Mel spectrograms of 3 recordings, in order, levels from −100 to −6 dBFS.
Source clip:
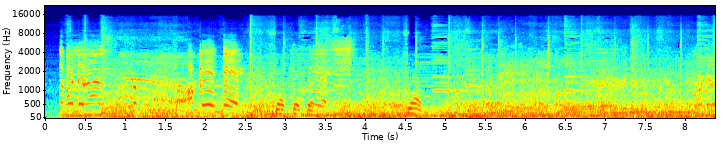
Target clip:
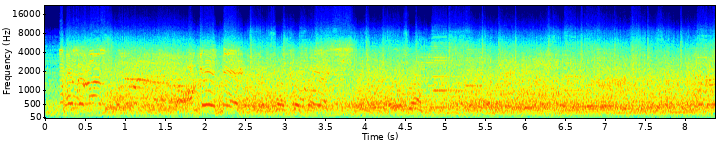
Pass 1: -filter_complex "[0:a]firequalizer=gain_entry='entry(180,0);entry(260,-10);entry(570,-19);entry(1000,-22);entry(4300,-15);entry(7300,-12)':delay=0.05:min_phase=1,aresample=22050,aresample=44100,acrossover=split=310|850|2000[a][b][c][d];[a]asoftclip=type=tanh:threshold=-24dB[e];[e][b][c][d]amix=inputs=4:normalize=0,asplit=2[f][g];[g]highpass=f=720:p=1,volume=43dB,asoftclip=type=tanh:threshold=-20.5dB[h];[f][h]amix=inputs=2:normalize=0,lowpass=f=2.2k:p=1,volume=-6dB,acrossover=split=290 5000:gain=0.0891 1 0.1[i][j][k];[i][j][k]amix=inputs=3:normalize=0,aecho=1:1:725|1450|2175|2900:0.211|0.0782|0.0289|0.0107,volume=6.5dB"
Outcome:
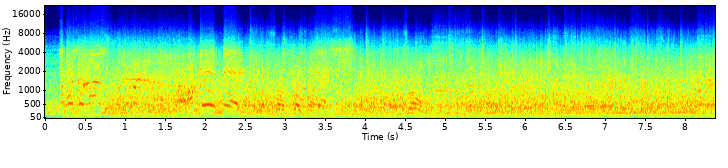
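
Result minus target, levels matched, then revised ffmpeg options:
soft clip: distortion -7 dB
-filter_complex "[0:a]firequalizer=gain_entry='entry(180,0);entry(260,-10);entry(570,-19);entry(1000,-22);entry(4300,-15);entry(7300,-12)':delay=0.05:min_phase=1,aresample=22050,aresample=44100,acrossover=split=310|850|2000[a][b][c][d];[a]asoftclip=type=tanh:threshold=-36dB[e];[e][b][c][d]amix=inputs=4:normalize=0,asplit=2[f][g];[g]highpass=f=720:p=1,volume=43dB,asoftclip=type=tanh:threshold=-20.5dB[h];[f][h]amix=inputs=2:normalize=0,lowpass=f=2.2k:p=1,volume=-6dB,acrossover=split=290 5000:gain=0.0891 1 0.1[i][j][k];[i][j][k]amix=inputs=3:normalize=0,aecho=1:1:725|1450|2175|2900:0.211|0.0782|0.0289|0.0107,volume=6.5dB"

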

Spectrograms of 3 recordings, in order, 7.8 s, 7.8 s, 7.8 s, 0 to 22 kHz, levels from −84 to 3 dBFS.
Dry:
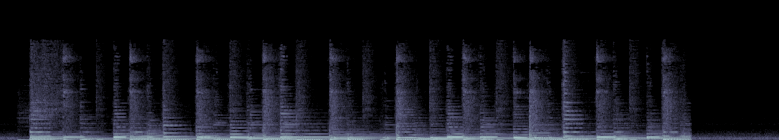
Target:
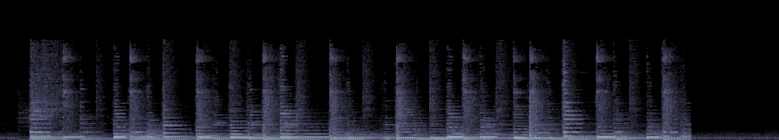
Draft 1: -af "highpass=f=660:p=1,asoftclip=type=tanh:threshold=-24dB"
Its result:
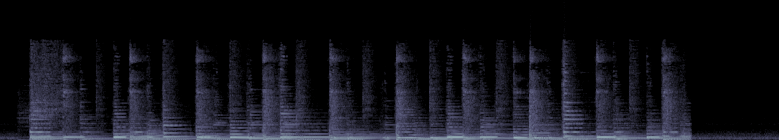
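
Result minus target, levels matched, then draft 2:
soft clip: distortion +18 dB
-af "highpass=f=660:p=1,asoftclip=type=tanh:threshold=-14dB"

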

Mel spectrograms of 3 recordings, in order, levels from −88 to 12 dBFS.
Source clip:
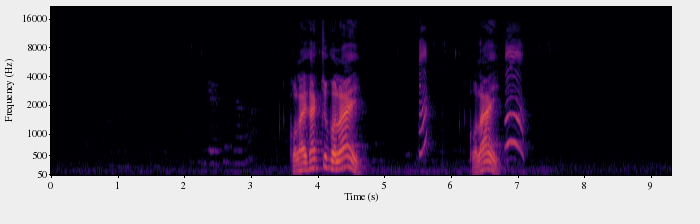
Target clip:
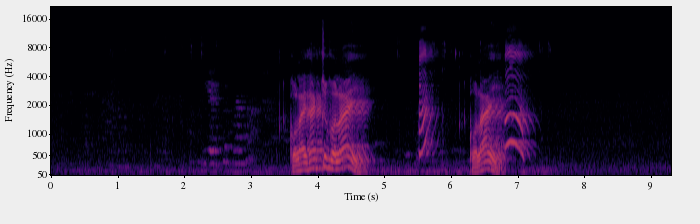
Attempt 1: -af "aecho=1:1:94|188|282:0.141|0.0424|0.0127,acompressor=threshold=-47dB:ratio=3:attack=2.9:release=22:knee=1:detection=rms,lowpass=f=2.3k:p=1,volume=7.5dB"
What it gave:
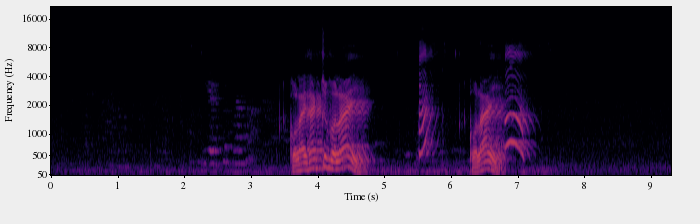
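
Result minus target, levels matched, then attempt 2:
8000 Hz band -5.0 dB
-af "aecho=1:1:94|188|282:0.141|0.0424|0.0127,acompressor=threshold=-47dB:ratio=3:attack=2.9:release=22:knee=1:detection=rms,lowpass=f=5.7k:p=1,volume=7.5dB"

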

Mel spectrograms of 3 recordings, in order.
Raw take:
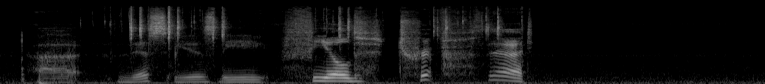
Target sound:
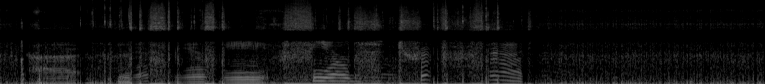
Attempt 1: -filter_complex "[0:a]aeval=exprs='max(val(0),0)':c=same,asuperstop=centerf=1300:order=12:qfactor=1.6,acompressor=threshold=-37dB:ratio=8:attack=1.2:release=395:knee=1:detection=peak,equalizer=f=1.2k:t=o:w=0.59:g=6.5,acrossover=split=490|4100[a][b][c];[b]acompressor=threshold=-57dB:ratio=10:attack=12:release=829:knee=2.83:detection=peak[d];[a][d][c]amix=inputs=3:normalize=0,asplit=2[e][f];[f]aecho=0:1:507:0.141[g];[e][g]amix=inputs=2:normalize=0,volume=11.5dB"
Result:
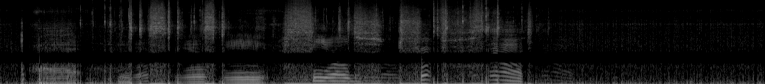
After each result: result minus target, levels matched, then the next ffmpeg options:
compressor: peak gain reduction -5 dB; 4000 Hz band +4.5 dB
-filter_complex "[0:a]aeval=exprs='max(val(0),0)':c=same,asuperstop=centerf=1300:order=12:qfactor=1.6,acompressor=threshold=-44.5dB:ratio=8:attack=1.2:release=395:knee=1:detection=peak,equalizer=f=1.2k:t=o:w=0.59:g=6.5,acrossover=split=490|4100[a][b][c];[b]acompressor=threshold=-57dB:ratio=10:attack=12:release=829:knee=2.83:detection=peak[d];[a][d][c]amix=inputs=3:normalize=0,asplit=2[e][f];[f]aecho=0:1:507:0.141[g];[e][g]amix=inputs=2:normalize=0,volume=11.5dB"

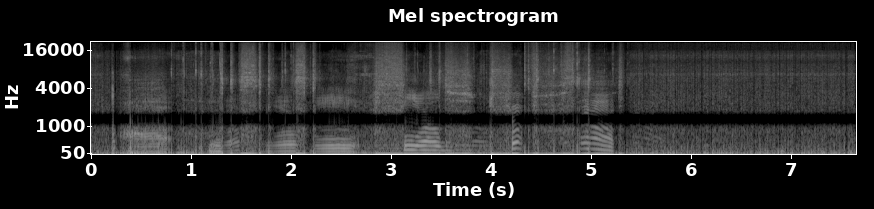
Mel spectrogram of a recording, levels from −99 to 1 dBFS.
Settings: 4000 Hz band +6.5 dB
-filter_complex "[0:a]aeval=exprs='max(val(0),0)':c=same,asuperstop=centerf=3800:order=12:qfactor=1.6,acompressor=threshold=-44.5dB:ratio=8:attack=1.2:release=395:knee=1:detection=peak,equalizer=f=1.2k:t=o:w=0.59:g=6.5,acrossover=split=490|4100[a][b][c];[b]acompressor=threshold=-57dB:ratio=10:attack=12:release=829:knee=2.83:detection=peak[d];[a][d][c]amix=inputs=3:normalize=0,asplit=2[e][f];[f]aecho=0:1:507:0.141[g];[e][g]amix=inputs=2:normalize=0,volume=11.5dB"

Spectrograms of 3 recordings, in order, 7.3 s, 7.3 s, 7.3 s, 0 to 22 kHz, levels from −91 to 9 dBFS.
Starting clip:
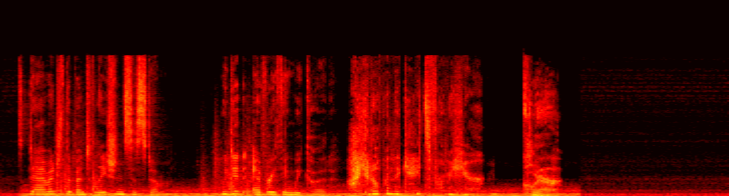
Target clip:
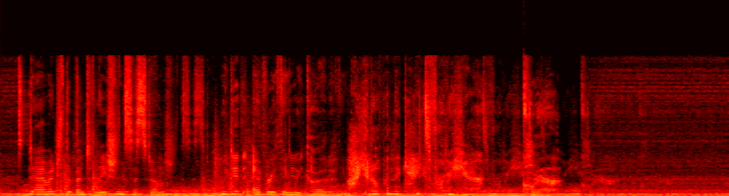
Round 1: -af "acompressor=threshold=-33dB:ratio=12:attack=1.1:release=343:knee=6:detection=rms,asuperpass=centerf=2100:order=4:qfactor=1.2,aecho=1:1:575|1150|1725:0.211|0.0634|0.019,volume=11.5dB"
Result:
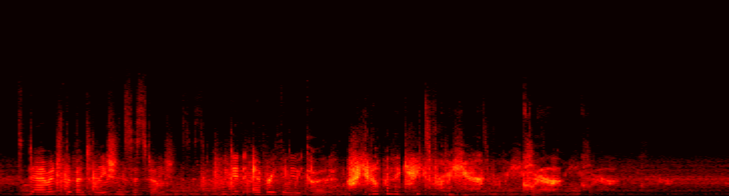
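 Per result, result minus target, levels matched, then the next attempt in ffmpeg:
2000 Hz band +8.0 dB; compressor: peak gain reduction -5.5 dB
-af "acompressor=threshold=-33dB:ratio=12:attack=1.1:release=343:knee=6:detection=rms,aecho=1:1:575|1150|1725:0.211|0.0634|0.019,volume=11.5dB"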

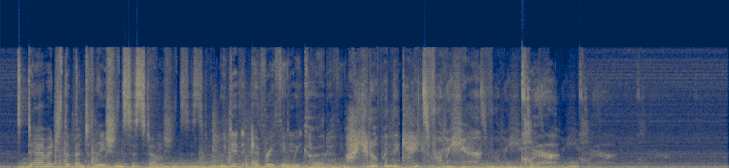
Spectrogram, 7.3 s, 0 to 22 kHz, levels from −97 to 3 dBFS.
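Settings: compressor: peak gain reduction -5.5 dB
-af "acompressor=threshold=-39dB:ratio=12:attack=1.1:release=343:knee=6:detection=rms,aecho=1:1:575|1150|1725:0.211|0.0634|0.019,volume=11.5dB"

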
